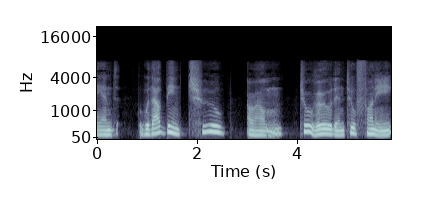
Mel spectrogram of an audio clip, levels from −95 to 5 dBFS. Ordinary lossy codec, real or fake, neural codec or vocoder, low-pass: AAC, 32 kbps; fake; codec, 16 kHz, 0.5 kbps, FunCodec, trained on LibriTTS, 25 frames a second; 7.2 kHz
